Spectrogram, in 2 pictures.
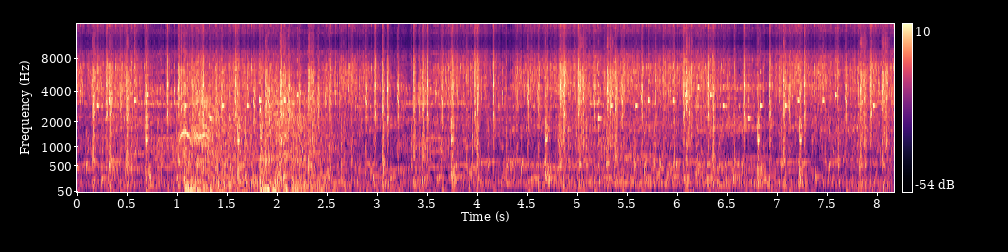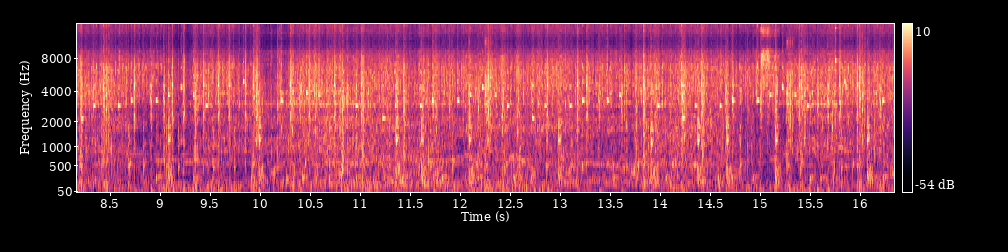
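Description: A game's explosions boom with a deep rumble.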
